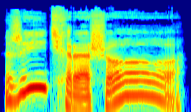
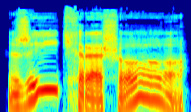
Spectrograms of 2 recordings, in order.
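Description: First: Блаженно. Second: Медленно, тихо и блаженно; протяни с довольством. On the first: Дед снова блаженствует. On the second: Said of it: "блаженно сощурился дедушка". (блаженный старик, очень медленно) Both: A narrator's reading.

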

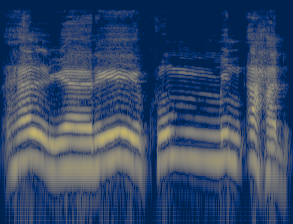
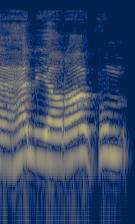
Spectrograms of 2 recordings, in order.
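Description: First: يريكم said as yarēkum, a bent toward e; slow, stretch يريكم with an e vowel; imala on يراكم. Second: Said in the usual way. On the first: Shown as a demonstration. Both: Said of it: "أما لا يراكم".

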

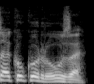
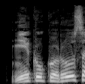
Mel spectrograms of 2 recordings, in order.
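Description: First: "кукуруза" said fully with the final а, settling; correct word form. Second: "кукуруз" said as the vendor's wrong form, stressed and rising; wrong word form. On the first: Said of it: "не кукуруз, а кукуруза". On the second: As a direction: repeat "кукуруз" as the mistaken word. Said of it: "сколько раз говорить". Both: A narrator's reading.

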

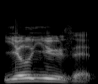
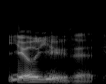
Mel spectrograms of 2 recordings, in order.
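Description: First: Higher and louder, pressing the point; emphatic promise. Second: Said in the usual way. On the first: Shown as a demonstration. Preacher promising the church, louder. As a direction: drive it home to the congregation.

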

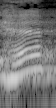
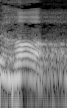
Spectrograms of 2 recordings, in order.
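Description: First: ها thin and fronted, "hæ"; light ha. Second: ها thick and backed, "haw"; wrong heavy ha. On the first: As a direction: demonstrate ها without heaviness. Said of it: "وكذلك". (ها مرققة) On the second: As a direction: show the faulty heavy ها. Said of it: "ولا تقول". (ها مفخمة خطأً) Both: Shown as a demonstration.

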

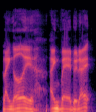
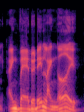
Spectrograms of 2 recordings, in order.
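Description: First: Put-on drunken slurred calling. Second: Put-on louder drunken slurred calling. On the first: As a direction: slur it like a drunk. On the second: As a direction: drag out Lành ơi drunkenly. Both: A narrator's reading. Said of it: "giọng lè nhè say mềm".

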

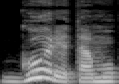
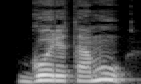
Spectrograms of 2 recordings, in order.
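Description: First: Said in the usual way. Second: Горе тому said louder, rising on Горе; louder second curse. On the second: Acted. Repeated curse, second take.

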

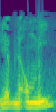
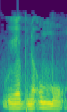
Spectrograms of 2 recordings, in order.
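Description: First: أمي ending in a clear "-i" sound; kasra on the mim. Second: "أم" ending in a "-u" sound; damma on the mim. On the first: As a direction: say "أمي" as ummi, with an i after the doubled m. (كسر الميم في «أمي») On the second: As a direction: say "أم" as ummu, with a u after the doubled m. (ضم الميم في «أم») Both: Shown as a demonstration. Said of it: "بكسر الميم وبضمها".

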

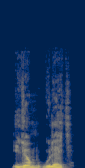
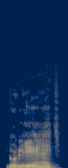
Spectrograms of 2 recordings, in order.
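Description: First: High, loud rising call; eager invitation. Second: Mildly grumpy echo; grumbling. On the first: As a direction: invite your friends out with bouncy eagerness. Hare invites friends out. (высоко, задорно зовёт) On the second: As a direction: grumble the word back, much less eagerly. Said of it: "проворчал ёжик". (ворчливо) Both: Acted.

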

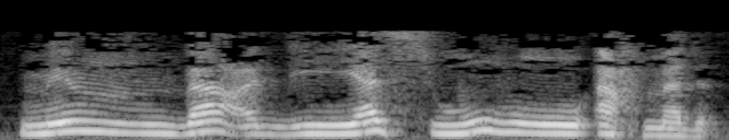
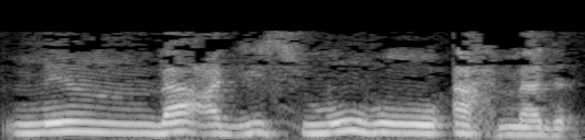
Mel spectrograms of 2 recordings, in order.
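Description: First: Slow "بعد يسمه" as "ba'diya-smuhu"; opened possessive ya. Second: Said in the usual way. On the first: Shown as a demonstration. Teacher demonstrating Qalun's reading, "ba'diya-smuhu" joined. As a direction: give the ya a short a, linking into "يسمه". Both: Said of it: "بفتح ياء الإضافة".

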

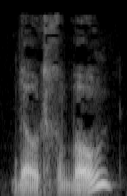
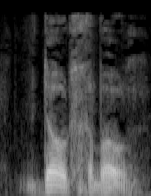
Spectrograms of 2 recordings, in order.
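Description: First: "Doodgewoon" starting low and rising into a question; low, wondering "Doodgewoon" with an upturned end. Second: "Doodgewoon" low, with a falling end; low, conclusive "Doodgewoon", pitch falling; musing statement. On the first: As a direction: query "Doodgewoon" to yourself, lifting the last syllable. Same word repeated as a question. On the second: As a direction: state "Doodgewoon" in a lowered voice and close it off. Pondering a wordplay, first as statement. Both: A narrator's reading.

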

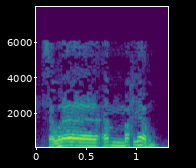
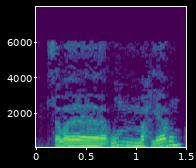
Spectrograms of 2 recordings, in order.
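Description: First: Said in the usual way. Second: سواء said "sawa'un", nominative ending; damma ending. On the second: Shown as a demonstration. Teacher showing Qalun's reading, سواء ending in "un". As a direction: end سواء in "un", not "an". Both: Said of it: "برفعها".

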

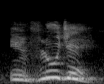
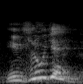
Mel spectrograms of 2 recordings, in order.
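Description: Both takes have the same delivery.

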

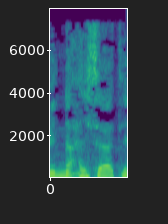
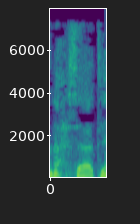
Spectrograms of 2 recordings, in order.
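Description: First: "نحسات" read nahisaat, short i after the ha; kasra on the ha. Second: "نحسات" read nahsaat, no vowel after the ha; sukun on the ha. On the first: Teacher giving the first reading of the verse, "نحسات" with i after ha. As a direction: say "نحسات" in three syllables, na-hi-saat. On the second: Teacher offering the alternative reading, "نحسات" with a vowelless ha. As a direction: say "نحسات" in two syllables, nah-saat. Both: Shown as a demonstration. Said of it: "أو نحسات".

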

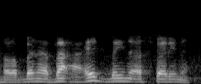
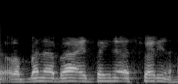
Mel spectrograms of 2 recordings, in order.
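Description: First: "بعد" read ba''id with a doubled ain, a command; imperative reading. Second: "باعد" read bā'ada with a long a, a past verb; past-tense reading. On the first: Reading Quran recitation, command form "بعد" with a doubled ain. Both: Shown as a demonstration. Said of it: "مرة بالماضي ومرة".

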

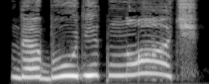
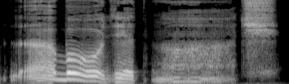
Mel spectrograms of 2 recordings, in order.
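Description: First: High, loud, slow proclamation; booming greeting. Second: Slow hissing creature voice; whistled slow reply. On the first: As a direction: call it out like a ritual. Calix booming ritual greeting. (громкое торжественное приветствие) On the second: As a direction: whistle the words out slowly. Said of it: "просвистел". (просвистел медленно) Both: Acted.

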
